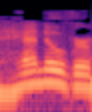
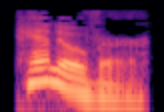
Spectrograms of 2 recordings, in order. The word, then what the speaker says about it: Hanover: The English pronunciation, with stress on the first syllable, is applied to both the German and English spellings, which is different from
